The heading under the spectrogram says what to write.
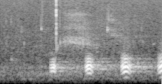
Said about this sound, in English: Yeah, they're talking now. These are barred owl families. The babies make very high-pitched squeals as they talk to their parents, and I think they're saying, "I want those mice! Get me my mice!"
